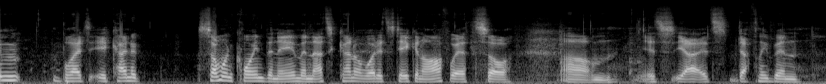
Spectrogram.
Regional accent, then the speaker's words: Winnipeg, Manitoba, Canada; I am from Winnipeg, Manitoba

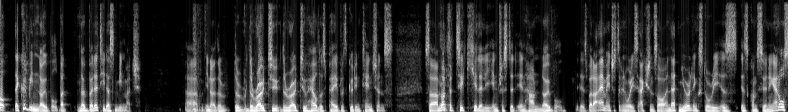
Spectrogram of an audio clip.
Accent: South Africa; I'm from South Africa and we're on the African continent and we have nothing going for us other than perhaps wildlife and a failed state.

